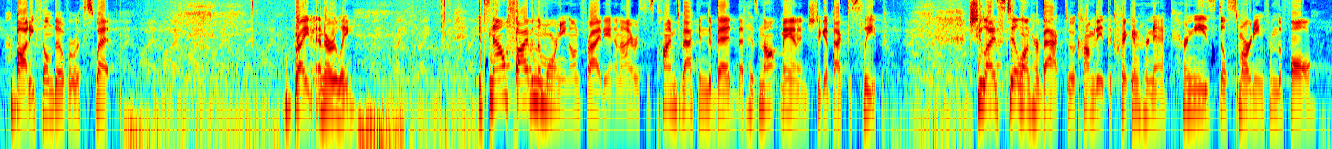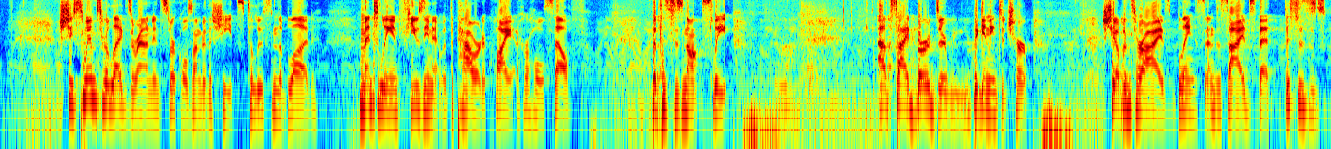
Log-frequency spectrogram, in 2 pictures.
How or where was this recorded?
live audience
